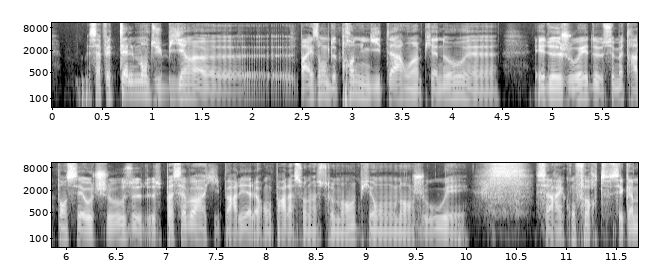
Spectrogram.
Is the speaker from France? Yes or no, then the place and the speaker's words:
yes; Poitiers, Nouvelle-Aquitaine, France; J'avais une guitare chez moi, à Poitiers, dans ma maison, et un piano dans la pièce du bas.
